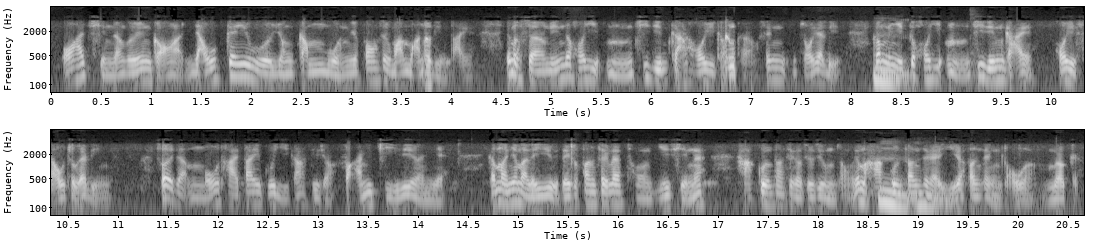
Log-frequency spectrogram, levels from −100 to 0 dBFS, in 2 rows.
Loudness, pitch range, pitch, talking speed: -23 LUFS, 95-125 Hz, 110 Hz, 345 characters per minute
